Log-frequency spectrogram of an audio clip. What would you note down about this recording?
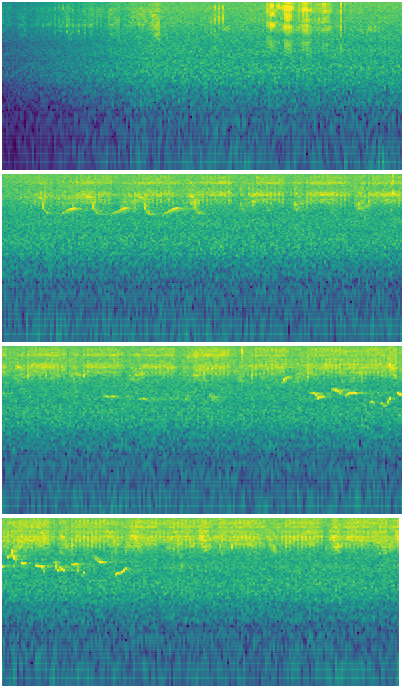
Au bord de la route du Nant Fourchu dans un pré près du Chéran. criquets mélodieux quelques oiseaux .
